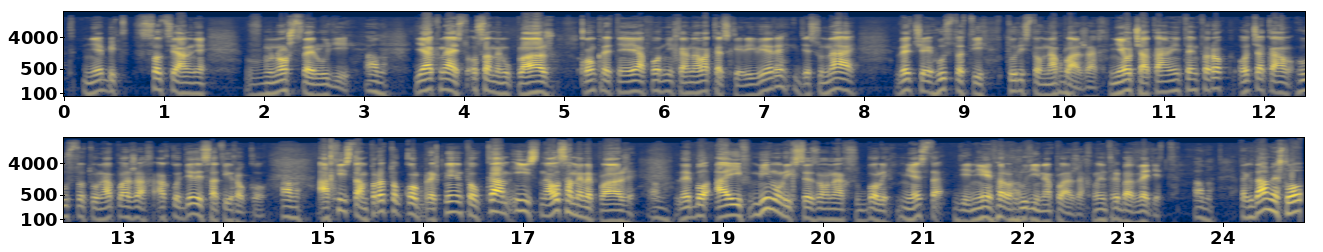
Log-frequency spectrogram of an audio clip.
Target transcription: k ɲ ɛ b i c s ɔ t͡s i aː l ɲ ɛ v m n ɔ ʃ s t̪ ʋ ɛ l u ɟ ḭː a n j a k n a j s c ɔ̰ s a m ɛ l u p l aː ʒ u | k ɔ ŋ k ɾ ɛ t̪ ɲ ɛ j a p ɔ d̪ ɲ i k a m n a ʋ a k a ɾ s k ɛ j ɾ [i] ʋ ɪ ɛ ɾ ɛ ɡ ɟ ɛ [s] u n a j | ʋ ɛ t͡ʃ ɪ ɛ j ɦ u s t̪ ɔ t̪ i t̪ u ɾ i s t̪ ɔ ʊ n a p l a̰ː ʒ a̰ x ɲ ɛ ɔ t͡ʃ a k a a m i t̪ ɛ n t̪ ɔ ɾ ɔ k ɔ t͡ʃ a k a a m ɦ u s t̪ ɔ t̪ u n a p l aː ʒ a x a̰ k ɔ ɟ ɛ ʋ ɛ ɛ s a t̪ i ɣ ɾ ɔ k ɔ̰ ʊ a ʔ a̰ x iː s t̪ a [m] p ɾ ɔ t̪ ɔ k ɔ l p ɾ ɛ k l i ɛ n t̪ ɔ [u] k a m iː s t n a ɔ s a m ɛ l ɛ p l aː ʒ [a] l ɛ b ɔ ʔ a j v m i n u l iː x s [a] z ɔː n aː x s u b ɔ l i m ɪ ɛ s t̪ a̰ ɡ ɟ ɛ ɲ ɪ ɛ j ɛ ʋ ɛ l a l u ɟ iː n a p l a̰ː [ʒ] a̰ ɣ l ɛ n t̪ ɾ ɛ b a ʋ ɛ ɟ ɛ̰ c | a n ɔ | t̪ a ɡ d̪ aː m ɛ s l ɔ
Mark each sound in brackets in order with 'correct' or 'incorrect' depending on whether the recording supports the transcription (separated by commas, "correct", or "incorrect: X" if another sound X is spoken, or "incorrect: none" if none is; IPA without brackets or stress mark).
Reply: correct, correct, correct, incorrect: ʊ, incorrect: ɛ, incorrect: ɛ, correct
